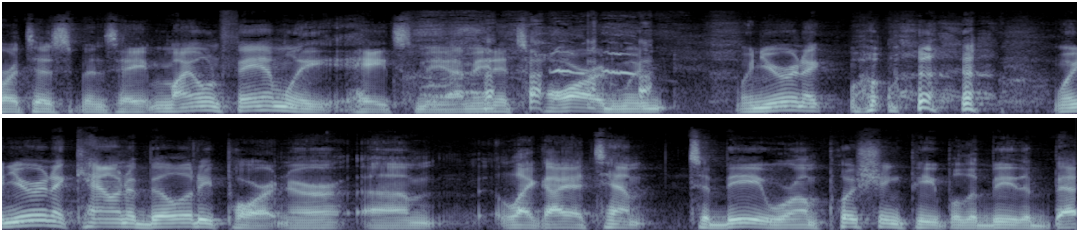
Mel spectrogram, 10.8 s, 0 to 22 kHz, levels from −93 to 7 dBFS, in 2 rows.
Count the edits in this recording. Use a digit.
0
